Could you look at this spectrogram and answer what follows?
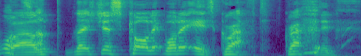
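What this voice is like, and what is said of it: Put-on northeastern English accent. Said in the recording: “Why are you doing a northeastern accent? ... That's the voice I do when I'm going to work.”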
